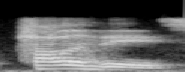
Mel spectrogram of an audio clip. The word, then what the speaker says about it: Hollandaise: how-lee-ann-days. How do you pronounce it? Billy: Hollandaise. Hollandaise.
